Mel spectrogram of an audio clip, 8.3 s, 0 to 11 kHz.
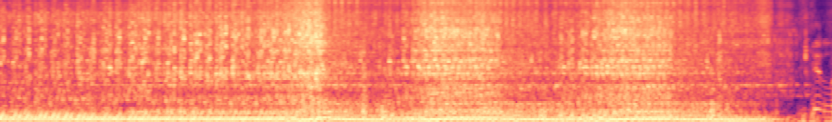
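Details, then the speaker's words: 1959 Ford Galaxie Fairlane 500, 352 V8, first start in years: loud, uneven rumble with open exhaust and wandering revs; the rough running fits the carburetor flooding raw gas out past the butterfly. "look at the back it's just flooding gas out it's coming out this uh butterfly no look in the look in the copper oh my gosh that's why he said the carburetor"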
